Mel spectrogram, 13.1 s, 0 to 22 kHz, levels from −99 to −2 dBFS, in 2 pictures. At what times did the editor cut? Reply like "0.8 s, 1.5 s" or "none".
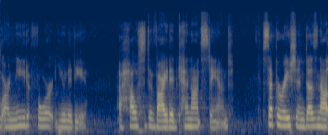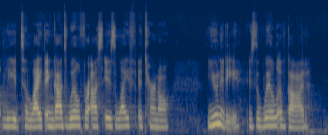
10.5 s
